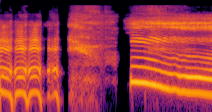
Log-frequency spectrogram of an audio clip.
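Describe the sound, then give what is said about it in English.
A person takes an exaggerated yawn with big breaths: a wobbly voiced warble, a breathy intake, then a long, loud groaning exhale that slowly drops in pitch. “Big yawns, and she's like, what is going on?”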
